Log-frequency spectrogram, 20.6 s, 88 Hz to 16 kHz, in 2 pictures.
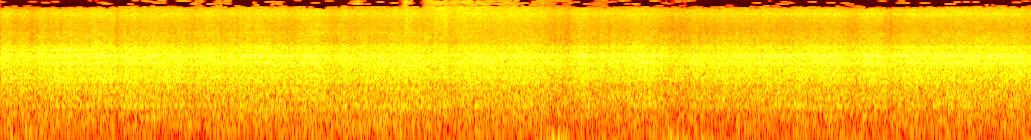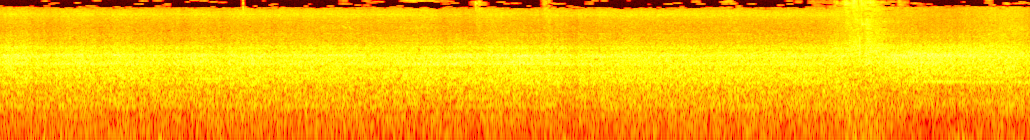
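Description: Keio 7000 series field-chopper electric train running on the line, heard from inside the car: steady wheel, rail and motor noise with a faint steady tone. A few low thumps come through about five to seven seconds in.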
